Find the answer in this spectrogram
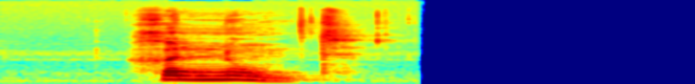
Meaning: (adjective) said, given; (verb) past participle of noemen
- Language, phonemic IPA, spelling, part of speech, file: Dutch, /ɣəˈnumt/, genoemd, adjective / verb, Nl-genoemd.ogg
